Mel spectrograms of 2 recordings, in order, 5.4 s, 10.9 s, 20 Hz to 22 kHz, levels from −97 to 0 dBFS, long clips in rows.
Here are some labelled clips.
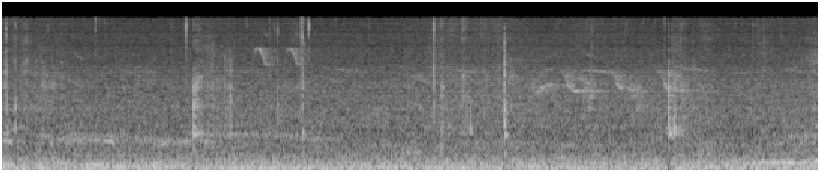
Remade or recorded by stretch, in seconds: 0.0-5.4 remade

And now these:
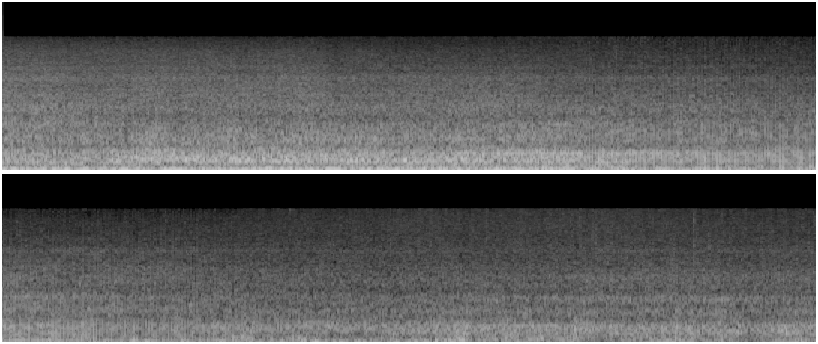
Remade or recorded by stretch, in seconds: 0.0-3.9 recorded; 3.9-7.0 remade; 7.0-10.9 recorded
